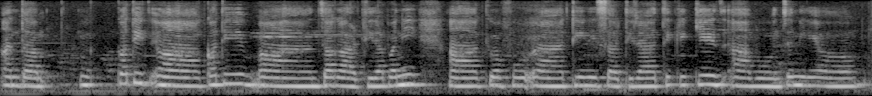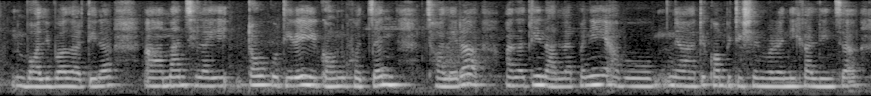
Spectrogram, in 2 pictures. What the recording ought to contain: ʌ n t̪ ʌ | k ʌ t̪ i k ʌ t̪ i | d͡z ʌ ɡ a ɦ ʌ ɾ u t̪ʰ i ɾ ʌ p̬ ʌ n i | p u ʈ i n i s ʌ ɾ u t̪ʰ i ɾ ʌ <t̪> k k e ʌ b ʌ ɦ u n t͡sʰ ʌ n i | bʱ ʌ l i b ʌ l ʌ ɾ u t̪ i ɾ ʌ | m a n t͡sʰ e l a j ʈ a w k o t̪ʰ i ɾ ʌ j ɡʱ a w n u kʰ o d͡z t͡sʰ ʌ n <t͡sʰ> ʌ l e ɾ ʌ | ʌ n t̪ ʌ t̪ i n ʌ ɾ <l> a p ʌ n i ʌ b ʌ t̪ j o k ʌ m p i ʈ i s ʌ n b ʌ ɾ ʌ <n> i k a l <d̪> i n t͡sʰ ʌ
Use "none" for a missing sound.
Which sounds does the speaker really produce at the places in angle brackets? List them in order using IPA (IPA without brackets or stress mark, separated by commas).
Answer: t̪, t͡sʰ, l, n, d̪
